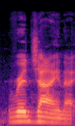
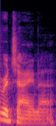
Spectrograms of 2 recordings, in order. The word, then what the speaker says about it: Regina: do I love poutine Regina it is Regina it just sounds cuz it rhymes with vagina you know but yeah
